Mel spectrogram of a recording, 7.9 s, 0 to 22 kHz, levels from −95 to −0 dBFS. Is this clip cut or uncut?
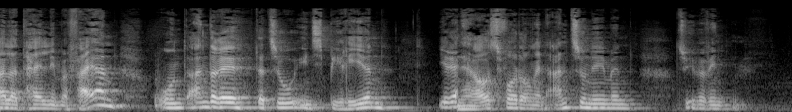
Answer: cut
